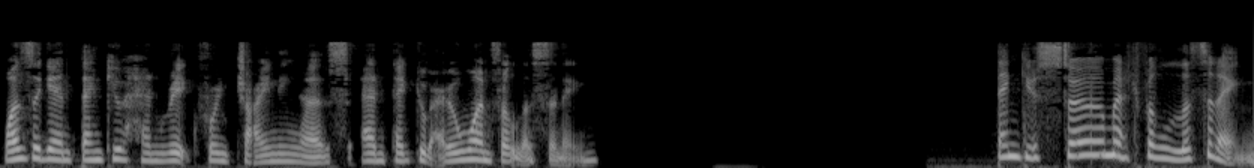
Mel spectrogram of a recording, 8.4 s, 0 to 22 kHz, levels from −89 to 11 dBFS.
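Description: Speech runs rough and grainy throughout, with plainly audible roughness sitting between the voice harmonics and a thin, synthetic-sounding top band. This is likely low-delay AAC compression (AAC-ELD) at a bitrate fitting about 32 kbps, whose short frames smear pitch detail. It is tied to the voice's harmonic structure, unlike steady background hiss. AAC frame loss with muting leaves brief dips at 1.67–1.72 s, 5.06–5.09 s and 7.07–7.11 s, each about 30 ms and consistent with one lost frame. Overlapping windows fade the sound out and back in, unlike a hard-cut dropout.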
